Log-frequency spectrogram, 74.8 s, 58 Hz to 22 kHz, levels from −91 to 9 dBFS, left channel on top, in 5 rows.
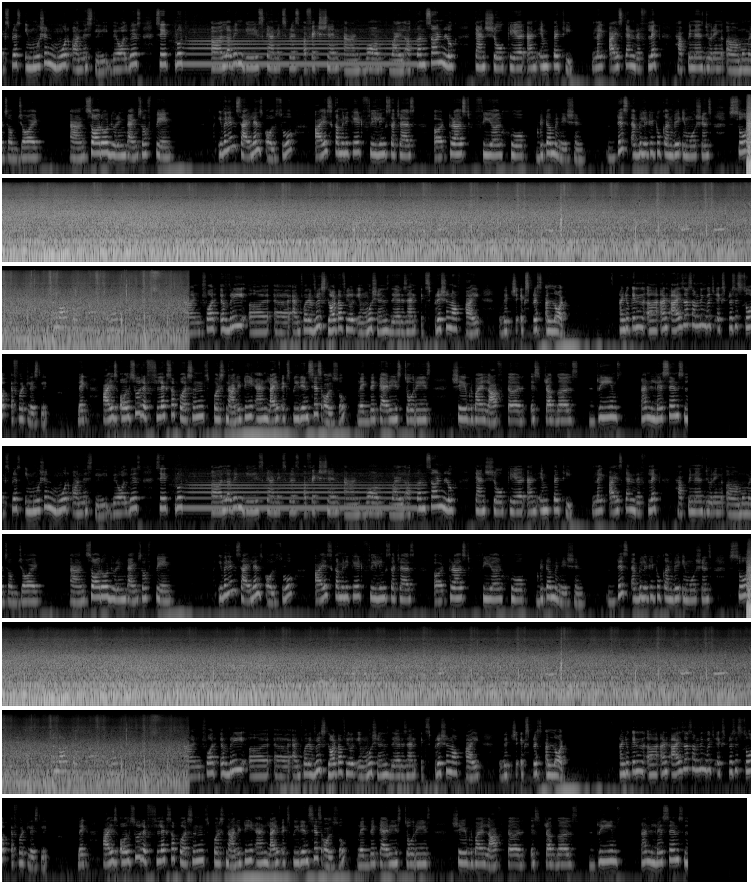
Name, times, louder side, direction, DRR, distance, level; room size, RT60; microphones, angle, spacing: voice 1, 0.0-3.7 4.2-9.1 9.5-11.4 11.8-13.2 13.5-15.8 16.3-18.4 19.3-20.9 21.2-23.2 23.6-24.3 24.6-26.6 27.1-34.5 35.2-40.0 40.5-43.1 43.4-45.4 45.9-56.3 57.3-60.8 61.4-61.7 61.9-68.5 68.9-71.4 71.7-72.3 72.7-73.6, left 2 dB, 35° left, 3.1 m, -42 dB
Wind instrument woodwind instrument, 3.5-8.6, left 1 dB, 5° left, 2.6 m, -48 dB
sound 1, 29.9-48.7, left 4 dB, 80° left, 1.3 m, -28 dB
head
